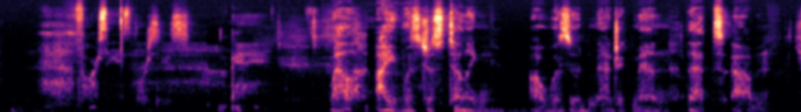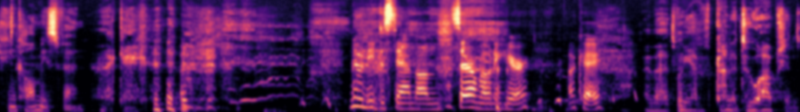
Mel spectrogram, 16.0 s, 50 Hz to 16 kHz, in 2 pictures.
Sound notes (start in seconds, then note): 0.3 sighs; 9.5 players laughing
